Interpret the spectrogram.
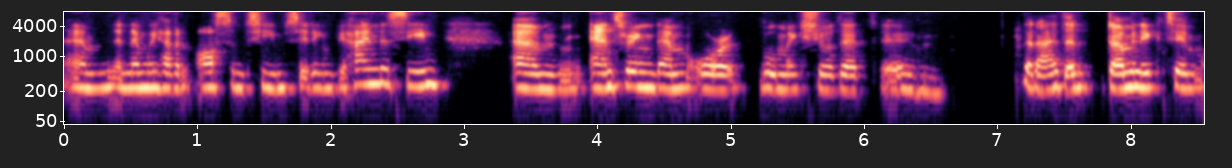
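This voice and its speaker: Upbeat woman, higher voice. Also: creaky, darkish tone. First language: Danish. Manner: upbeat, chatty, searching for words. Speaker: product marketing manager. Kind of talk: webinar presentation.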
